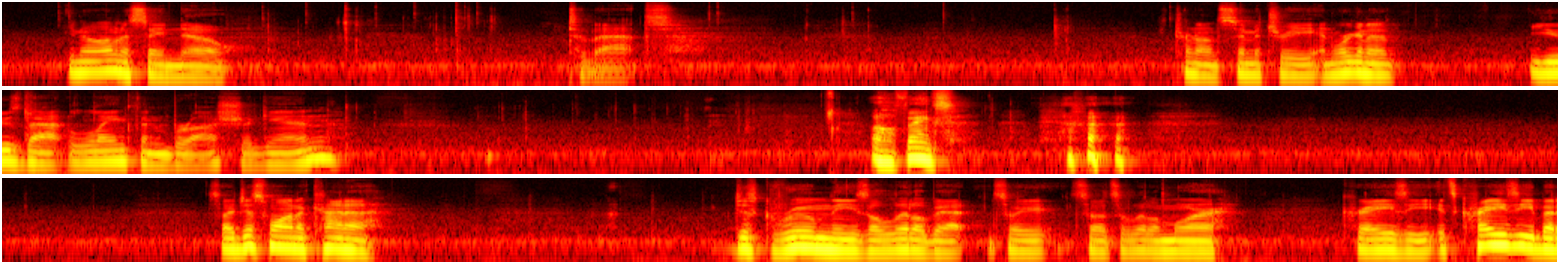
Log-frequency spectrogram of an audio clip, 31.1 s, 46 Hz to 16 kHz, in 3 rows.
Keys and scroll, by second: 5.1 s.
